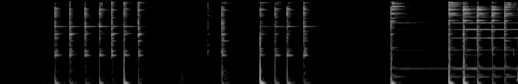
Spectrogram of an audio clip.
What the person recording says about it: This one here has more of a ting to it.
